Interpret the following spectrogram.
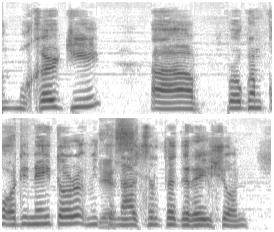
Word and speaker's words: Mukherjee: My surname is difficult to pronounce. It's Mukherjee.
